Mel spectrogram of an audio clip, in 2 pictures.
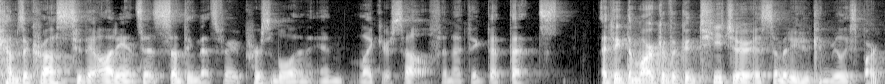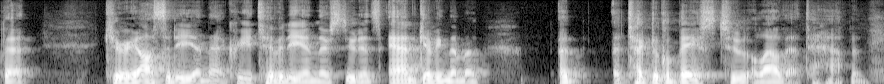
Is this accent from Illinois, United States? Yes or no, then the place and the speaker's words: no; Ann Arbor, Michigan, United States; moved away as an adult; now in New York, United States; I grew up in Ann Arbor, Michigan.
